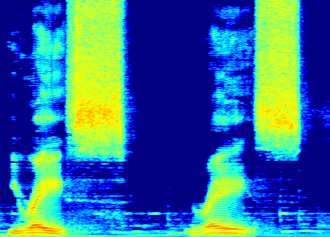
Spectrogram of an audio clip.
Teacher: any vibration let's check again erase no right this means that the final sound is unvoiced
